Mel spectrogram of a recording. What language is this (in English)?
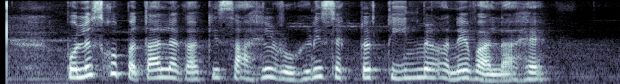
Hindi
